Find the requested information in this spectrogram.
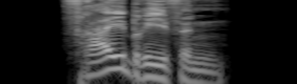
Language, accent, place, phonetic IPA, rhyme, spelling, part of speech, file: German, Germany, Berlin, [ˈfʁaɪ̯ˌbʁiːfn̩], -aɪ̯bʁiːfn̩, Freibriefen, noun, De-Freibriefen.ogg
- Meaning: dative plural of Freibrief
